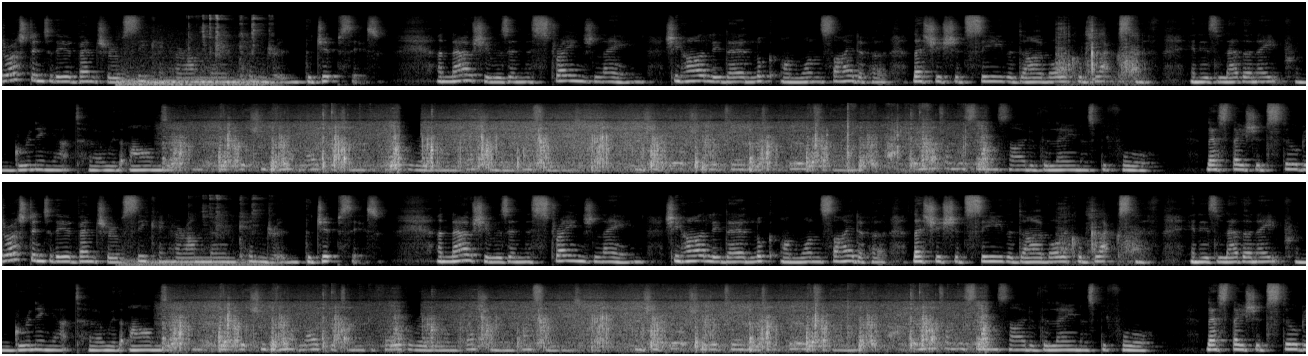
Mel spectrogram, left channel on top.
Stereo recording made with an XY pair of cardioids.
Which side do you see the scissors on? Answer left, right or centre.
left.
